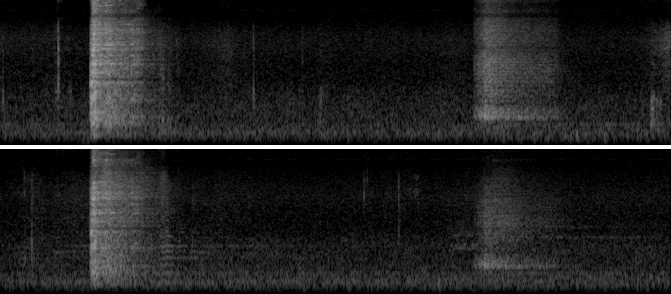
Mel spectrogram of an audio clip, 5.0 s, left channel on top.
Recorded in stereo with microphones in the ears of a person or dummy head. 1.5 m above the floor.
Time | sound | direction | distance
0.7 | breaking glass | 20° left (ahead or behind) | 2 m
3.6 | a whoosh | 50° left (ahead or behind) | 2 m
